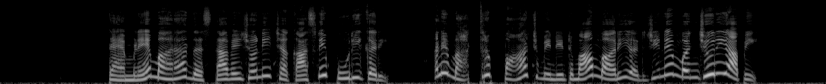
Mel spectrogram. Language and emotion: Gujarati, surprised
